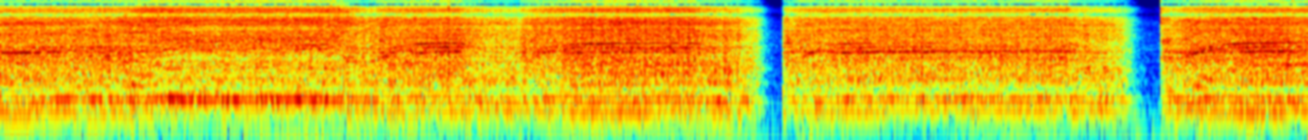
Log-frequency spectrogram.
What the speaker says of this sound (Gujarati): દાળ છે ને કઈ છે ને મિક્સરમાં પીસાય છે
